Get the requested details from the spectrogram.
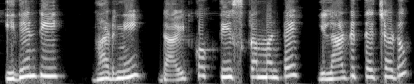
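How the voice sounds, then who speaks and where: A woman's voice: high voice, animated, fairly quick, fairly bright tone, no room sound, voice pushed up. A woman voicing a spoiled, short-tempered actress scolding her assistant. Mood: irritated scolding. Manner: scolding, irritated.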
